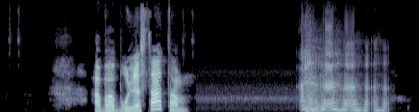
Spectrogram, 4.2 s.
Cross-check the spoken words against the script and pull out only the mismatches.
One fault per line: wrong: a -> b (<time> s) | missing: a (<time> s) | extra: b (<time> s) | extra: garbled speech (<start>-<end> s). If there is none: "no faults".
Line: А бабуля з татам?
no faults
